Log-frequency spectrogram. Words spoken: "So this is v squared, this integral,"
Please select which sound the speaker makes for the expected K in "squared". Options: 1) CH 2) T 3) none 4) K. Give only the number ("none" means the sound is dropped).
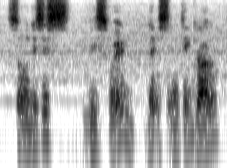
3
